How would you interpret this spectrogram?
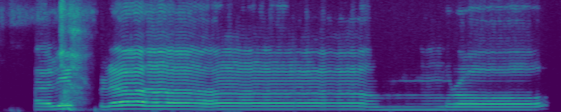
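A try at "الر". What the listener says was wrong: Ro-nya dua harakat, Bu, kepanjangan. Ro, alif lam ro.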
